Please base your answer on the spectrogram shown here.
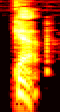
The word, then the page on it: gap: Australian English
